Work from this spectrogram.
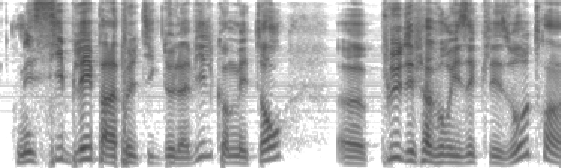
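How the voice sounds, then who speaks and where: At a very fast pace, a man talks with a fairly high pitch and very wide pitch swings, in a dry, close sound with no echo on a very clean recording with a silent background. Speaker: sociology professor. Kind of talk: conference talk with slides. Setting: round table before audience. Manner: hesitant, many fillers.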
